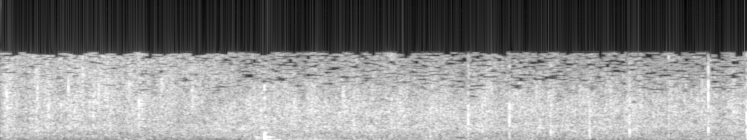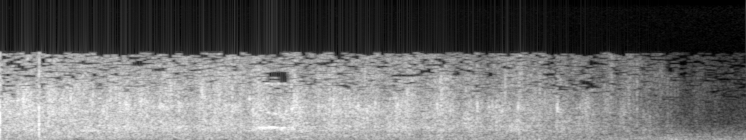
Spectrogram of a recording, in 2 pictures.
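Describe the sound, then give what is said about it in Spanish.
An audience bursts into sustained applause to the Lord, a dense wash of many hands clapping together, loud and steady before gradually fading out near the end. “Den un aplauso al Señor por lo que el Señor acaba de hacer.”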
